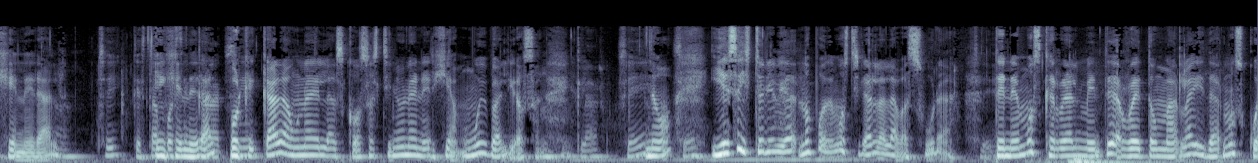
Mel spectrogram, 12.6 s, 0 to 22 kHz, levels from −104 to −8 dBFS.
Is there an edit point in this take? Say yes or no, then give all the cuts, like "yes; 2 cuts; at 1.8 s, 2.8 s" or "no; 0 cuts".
yes; 2 cuts; at 2.2 s, 5.7 s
